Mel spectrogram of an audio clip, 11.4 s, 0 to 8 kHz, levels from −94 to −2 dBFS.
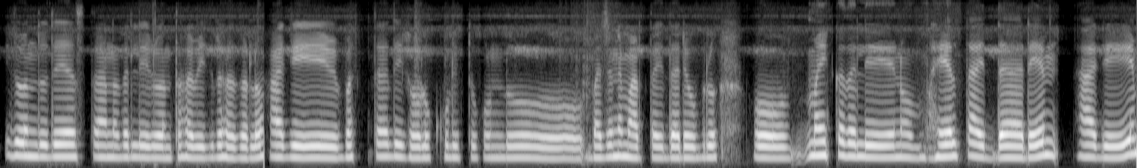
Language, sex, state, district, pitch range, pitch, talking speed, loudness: Kannada, female, Karnataka, Dakshina Kannada, 200-215 Hz, 205 Hz, 80 wpm, -17 LUFS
